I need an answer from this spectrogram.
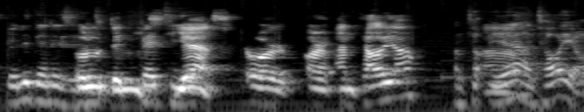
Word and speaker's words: Ölüdeniz: Uldunez. I can't pronounce it. I apologize. No, that's the place that you were telling me. It's Ölüdeniz. Ölüdeniz.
